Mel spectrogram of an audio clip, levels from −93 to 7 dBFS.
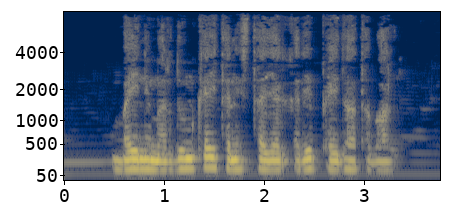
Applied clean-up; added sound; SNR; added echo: classical method log-MMSE.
